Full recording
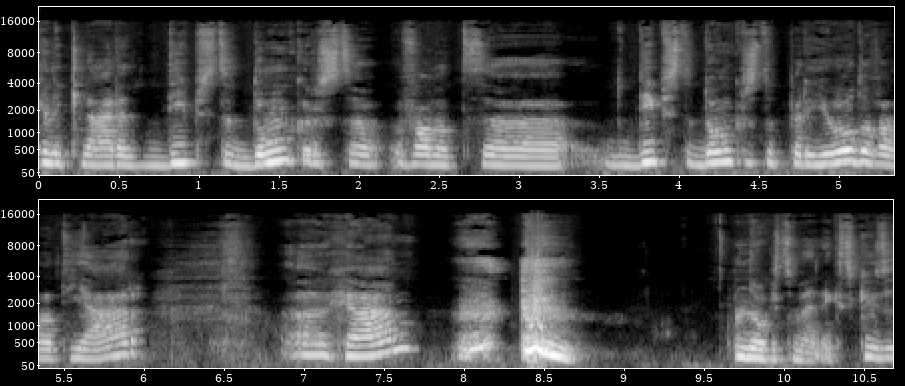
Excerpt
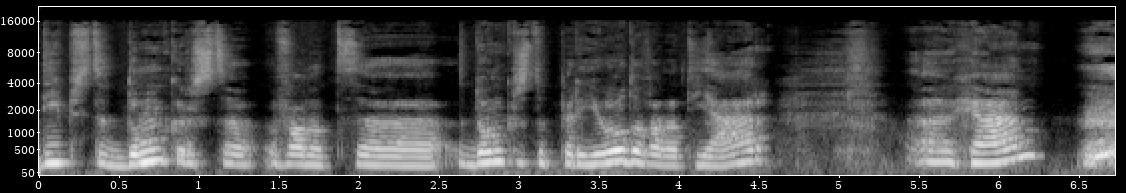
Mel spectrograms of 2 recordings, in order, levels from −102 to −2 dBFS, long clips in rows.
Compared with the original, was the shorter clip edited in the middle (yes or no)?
yes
